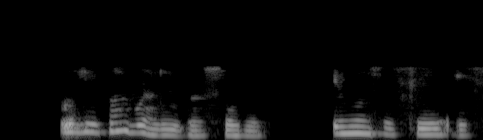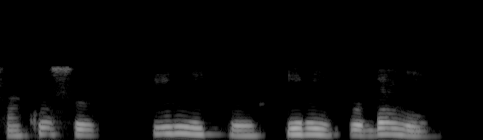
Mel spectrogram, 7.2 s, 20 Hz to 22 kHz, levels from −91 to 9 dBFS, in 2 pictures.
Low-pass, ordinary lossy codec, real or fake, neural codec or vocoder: 3.6 kHz; MP3, 24 kbps; fake; codec, 16 kHz, 2 kbps, X-Codec, HuBERT features, trained on balanced general audio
